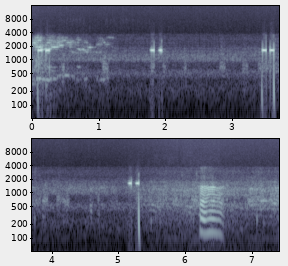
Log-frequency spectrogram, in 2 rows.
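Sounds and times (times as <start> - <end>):
steady hum: 0.0 - 7.4
electronic keypad tones from a coin payphone: 1.8 - 2.0, 3.4 - 3.7, 5.2 - 5.4.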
